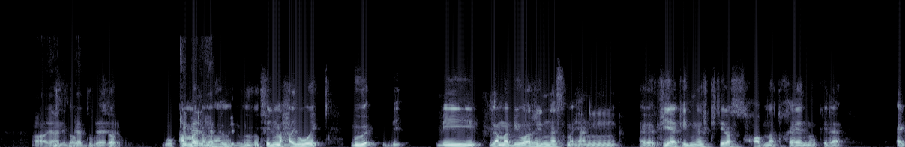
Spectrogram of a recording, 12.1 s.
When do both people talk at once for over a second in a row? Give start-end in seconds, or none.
2.4-4.0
